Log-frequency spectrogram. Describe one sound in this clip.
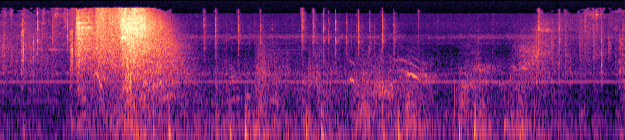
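Heavy blows thud and clash in a fierce fight with a monster.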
